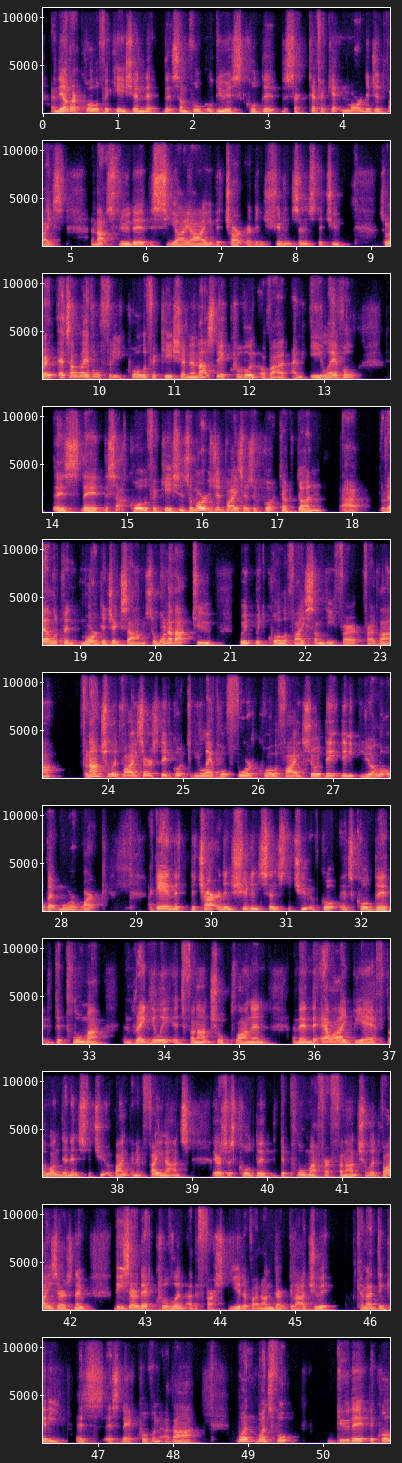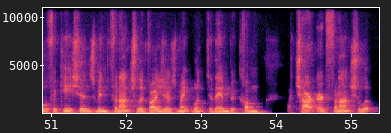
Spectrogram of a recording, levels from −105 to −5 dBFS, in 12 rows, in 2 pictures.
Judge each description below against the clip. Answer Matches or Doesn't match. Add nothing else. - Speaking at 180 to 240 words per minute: Matches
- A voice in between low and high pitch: Doesn't match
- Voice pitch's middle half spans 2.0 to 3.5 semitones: Matches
